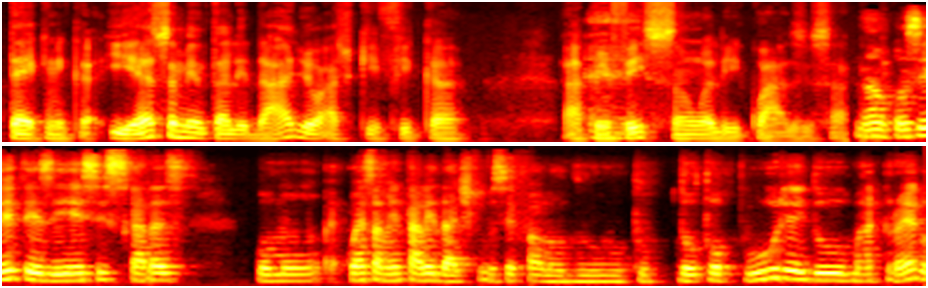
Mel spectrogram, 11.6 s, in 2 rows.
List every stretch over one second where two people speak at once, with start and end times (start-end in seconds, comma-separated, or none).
none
